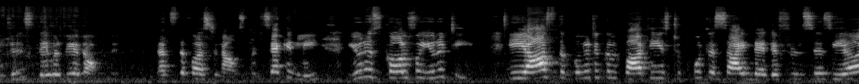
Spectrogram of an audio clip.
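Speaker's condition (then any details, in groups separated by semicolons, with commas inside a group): No condition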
